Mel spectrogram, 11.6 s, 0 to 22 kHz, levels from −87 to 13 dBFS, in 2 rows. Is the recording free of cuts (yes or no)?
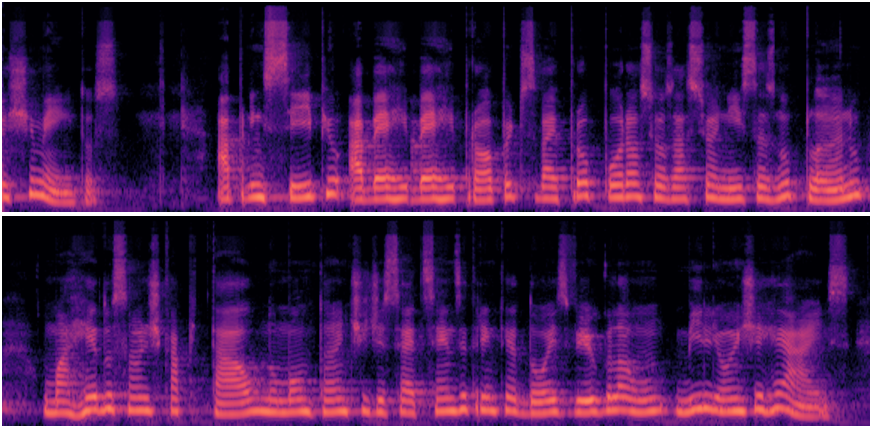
no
